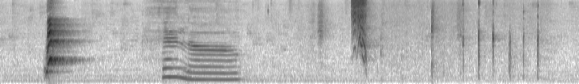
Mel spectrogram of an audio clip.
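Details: Maltese pup greeting his owner indoors: a sharp bark, then a drawn-out tonal howl-like call lasting about a second, a breathy noise, and a series of light clicks, with a low background hum.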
